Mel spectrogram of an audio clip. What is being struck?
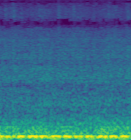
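Nothing is struck.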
